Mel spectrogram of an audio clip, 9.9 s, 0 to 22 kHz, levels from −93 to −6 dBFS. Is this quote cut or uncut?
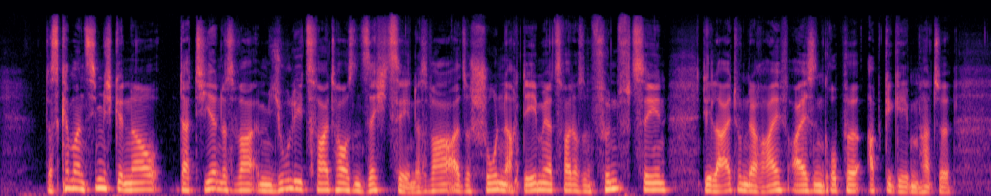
uncut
